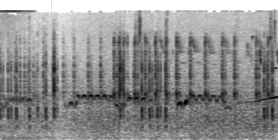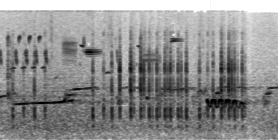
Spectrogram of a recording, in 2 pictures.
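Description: Woodpecker tapping: sharp, irregular knocks spaced through the clip, over steady whistled notes from other birds or soft music.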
